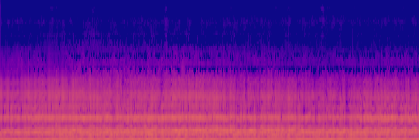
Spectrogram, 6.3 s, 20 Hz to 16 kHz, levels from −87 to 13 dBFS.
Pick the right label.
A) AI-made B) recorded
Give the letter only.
A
